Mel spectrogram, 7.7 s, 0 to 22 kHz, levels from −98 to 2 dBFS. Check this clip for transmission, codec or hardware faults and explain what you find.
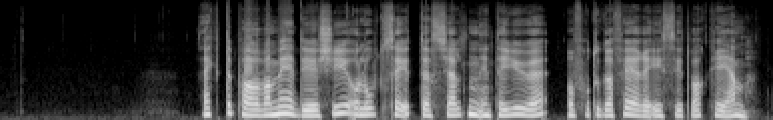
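There's one fault in this speech clip: hard clipping from 2.05 to 3.14 s. The level runs about 6 dB past what a stage can pass, so the peaks get sliced flat. Those squared-off tops throw harmonics way up high, adding distortion to the peaks in that stretch.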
